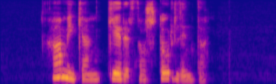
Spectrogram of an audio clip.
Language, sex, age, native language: Icelandic, female, 50-59, Icelandic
